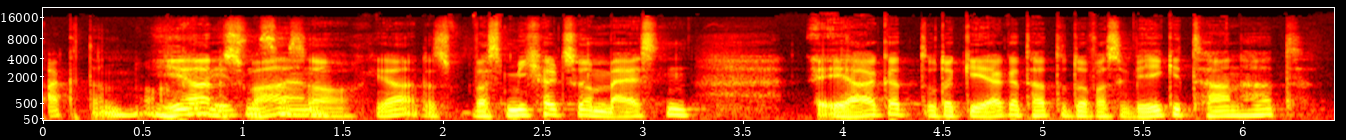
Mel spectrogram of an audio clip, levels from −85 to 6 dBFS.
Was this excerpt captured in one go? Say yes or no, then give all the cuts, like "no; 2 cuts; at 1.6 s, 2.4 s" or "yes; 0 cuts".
yes; 0 cuts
